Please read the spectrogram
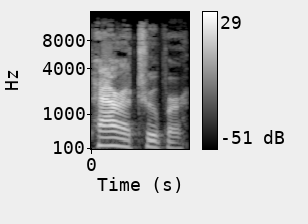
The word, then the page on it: paratrooper: British English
